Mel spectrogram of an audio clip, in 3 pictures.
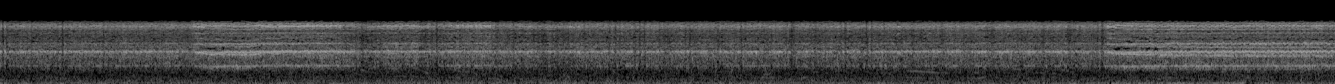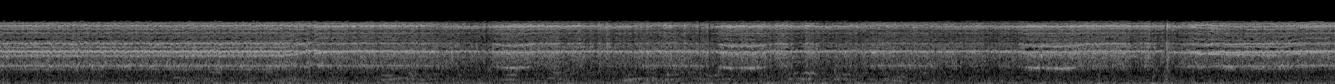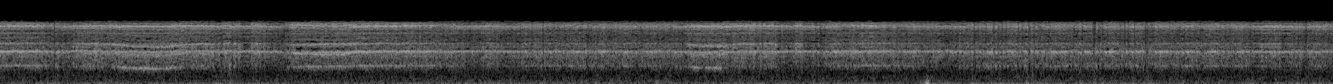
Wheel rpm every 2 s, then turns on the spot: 230, 230, 230, 230, 230, 230, 210, 210, 220, 230, 230, 230, 220, 230, 230, 230, 230, 230, 230, 230.
none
